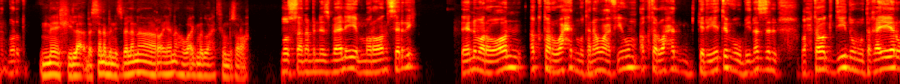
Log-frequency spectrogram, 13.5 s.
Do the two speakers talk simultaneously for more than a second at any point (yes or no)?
no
